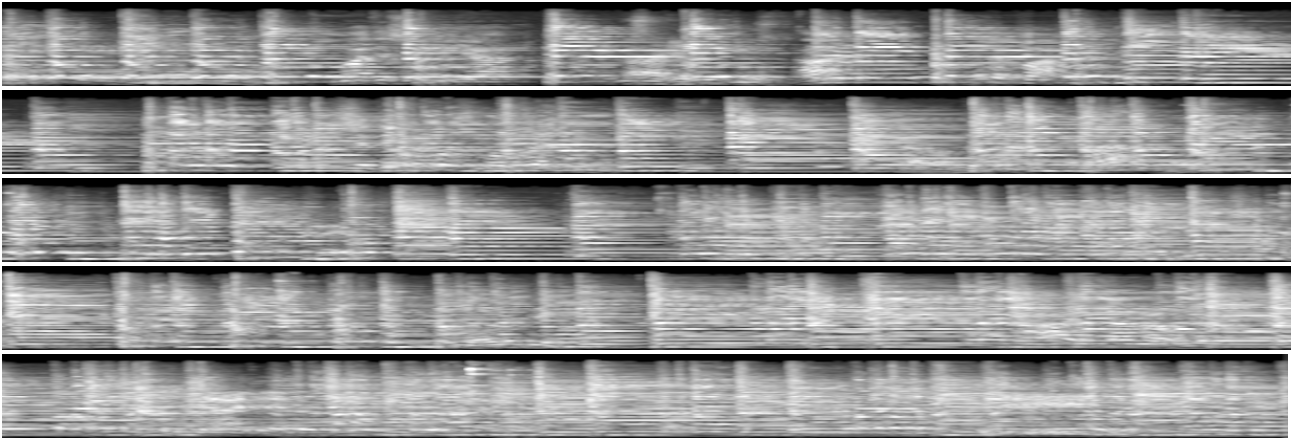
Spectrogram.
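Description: Albanian folk lutes, a two-stringed çifteli and a sharki, played together: rapid plucked notes over a held drone, going without a break.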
